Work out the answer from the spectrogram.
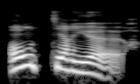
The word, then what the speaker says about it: antérieur: combination eur, it gives us this open sound, er, Uh, er, er. So we're intelligible. basically, if we were breaking it down by syllables, the IEUR, it's not necessarily one piece, if that makes sense. It's technically RI, ri, and then we have Mhm. our next syllable, EUR. So rieur, antérieur.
